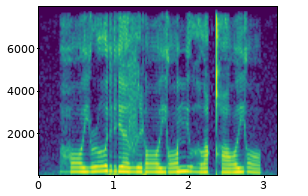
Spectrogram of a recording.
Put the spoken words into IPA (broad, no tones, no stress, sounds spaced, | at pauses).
h ɔː j ɹ ɤ rʲ ɛ v i ɽ ɔː j ɔ nʲ u ɦ ɤ qʰ ɔː j ɔ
